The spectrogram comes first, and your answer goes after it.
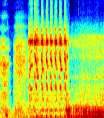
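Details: Motorcycle with a new Bike Master battery: about eight quick starter cranks in under a second, then it catches at once and settles into a steady idle. A clean, healthy start.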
